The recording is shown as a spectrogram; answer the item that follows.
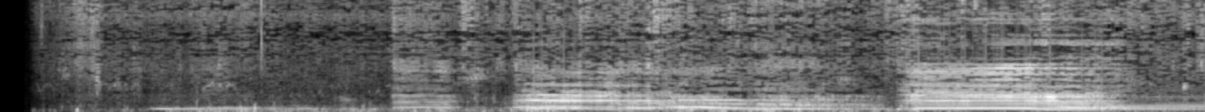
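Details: Tame cows being herded as they run happily together down a green countryside hill, lowing in overlapping drawn-out moos, some wavering and rising, several animals calling at once, growing louder after the second second.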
